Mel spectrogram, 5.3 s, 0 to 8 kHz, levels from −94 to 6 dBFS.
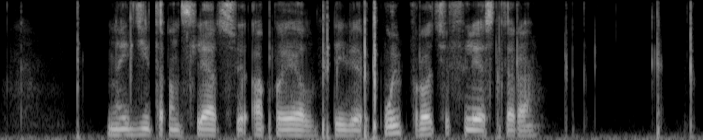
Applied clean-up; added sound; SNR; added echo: neural diffusion model UNIVERSE++.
